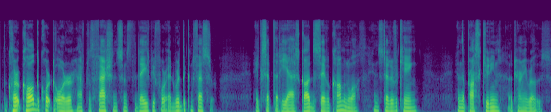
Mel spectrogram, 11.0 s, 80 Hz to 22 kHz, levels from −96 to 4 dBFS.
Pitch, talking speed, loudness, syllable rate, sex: 105 Hz, 180 wpm, -21 LUFS, 6.3 syllables/s, male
